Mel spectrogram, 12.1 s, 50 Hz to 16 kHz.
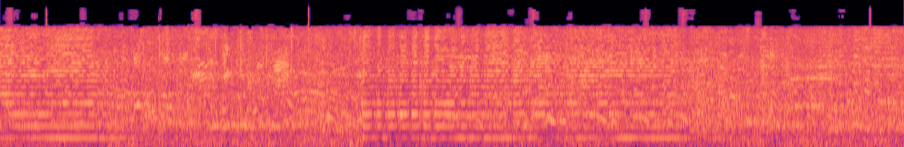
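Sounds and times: horn blowing long note: 0:00.0 - 0:01.8, 0:04.8 - 0:09.7
street crowd noise: 0:00.0 - 0:12.0.

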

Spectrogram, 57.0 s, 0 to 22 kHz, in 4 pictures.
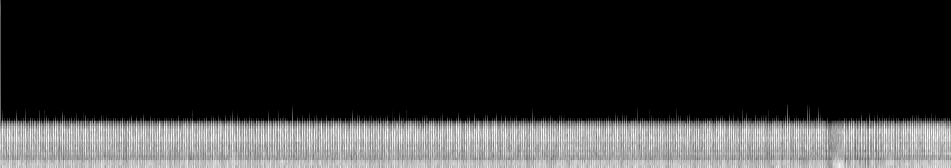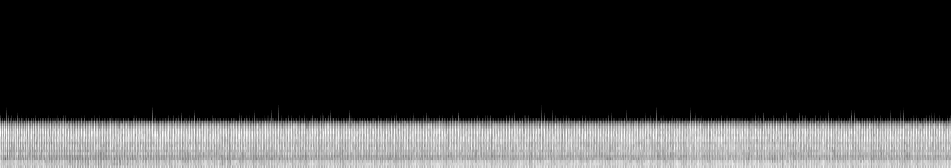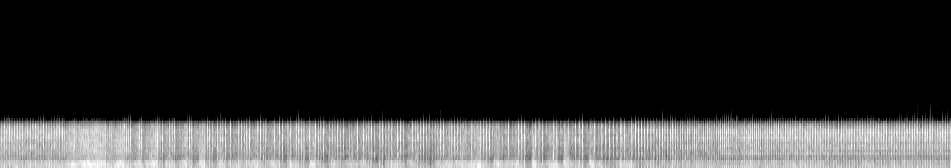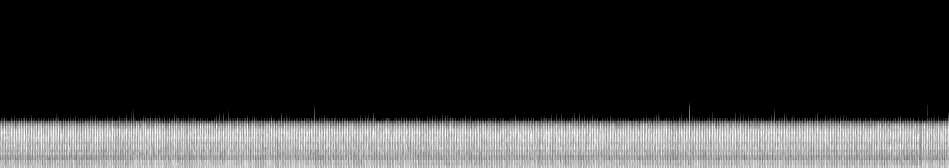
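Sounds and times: tractor engine running: 0:00.0 - 0:57.0.

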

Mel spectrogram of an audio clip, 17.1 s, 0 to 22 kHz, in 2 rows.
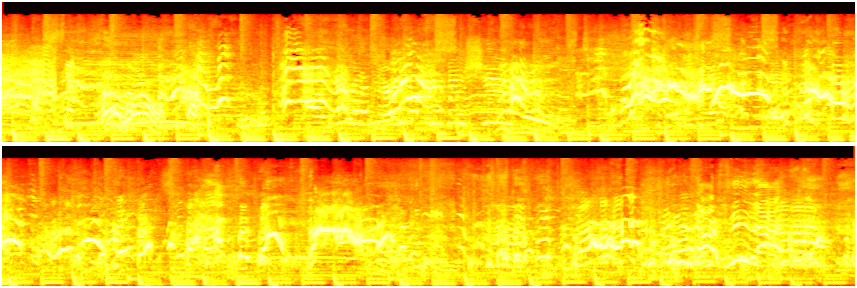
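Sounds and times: background music with steady beat: 0:00.0 - 0:17.0
children squealing and laughing: 0:00.0 - 0:17.0.

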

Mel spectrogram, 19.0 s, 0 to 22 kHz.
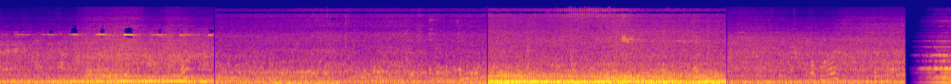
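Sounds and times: background chatter: 0:00.0 - 0:09.8
road traffic: 0:00.0 - 0:19.0
loud low engine rumble: 0:09.7 - 0:14.6.

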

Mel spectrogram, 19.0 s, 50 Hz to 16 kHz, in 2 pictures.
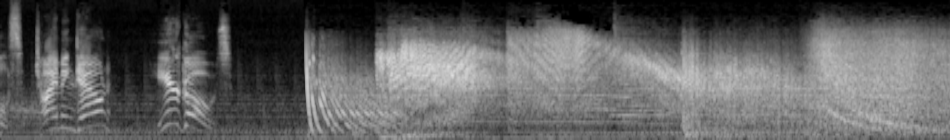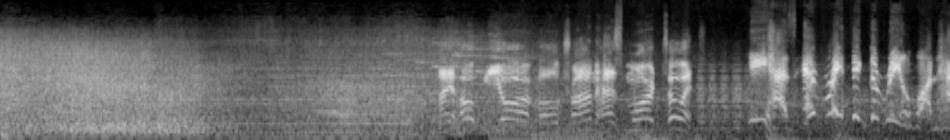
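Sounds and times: background music: 0:00.0 - 0:19.0
rushing blasts with falling sweeps: 0:03.0 - 0:18.0.

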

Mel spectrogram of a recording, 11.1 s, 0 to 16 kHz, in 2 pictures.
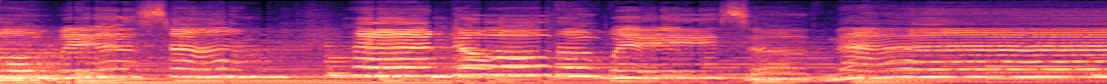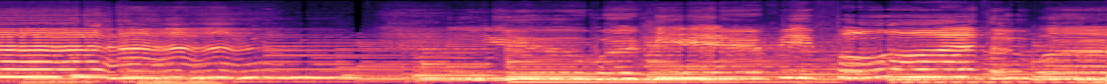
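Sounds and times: worship band playing: 0:00.0 - 0:11.0.

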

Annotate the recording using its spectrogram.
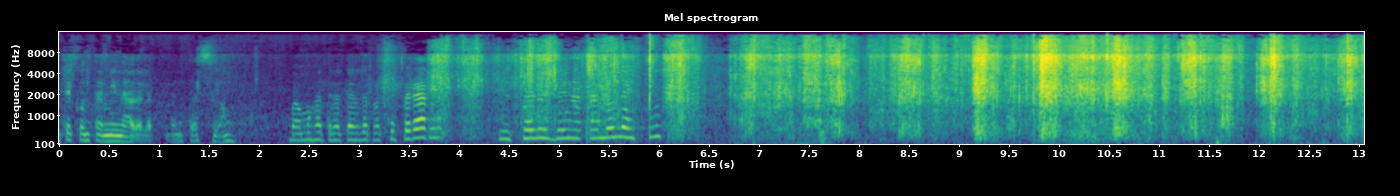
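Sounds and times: footsteps on dry leaves: 0:03.3 - 0:13.0.

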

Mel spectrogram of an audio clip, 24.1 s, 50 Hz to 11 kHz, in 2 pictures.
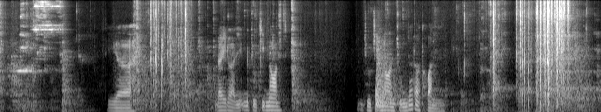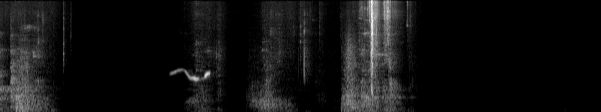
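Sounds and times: rustling and knocking in cage: 0:02.6 - 0:06.8, 0:07.5 - 0:13.2, 0:17.1 - 0:20.2
short wavering whistle: 0:15.4 - 0:16.3.

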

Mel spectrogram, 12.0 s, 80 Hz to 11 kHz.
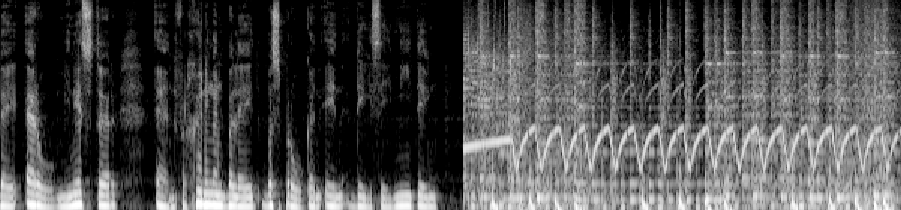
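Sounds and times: heavy falling bass beats: 0:06.2 - 0:12.0
news jingle music: 0:06.2 - 0:12.0
siren sound effect wailing: 0:06.2 - 0:12.0.

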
